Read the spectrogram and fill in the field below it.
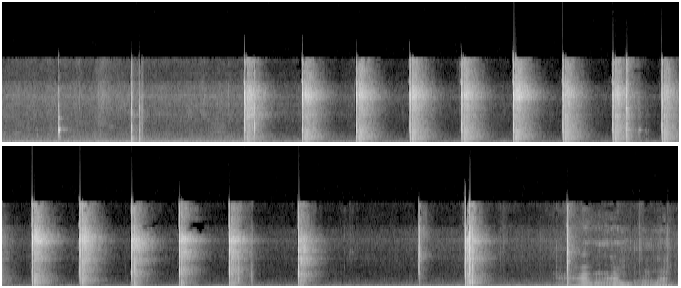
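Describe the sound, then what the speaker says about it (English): A hammer strikes a hole punch set into a coin ring, about fifteen sharp metallic taps in a steady, even rhythm, close and loud, followed by a couple of lighter knocks. "Let's go down to the floor and punch a hole in this thing."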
